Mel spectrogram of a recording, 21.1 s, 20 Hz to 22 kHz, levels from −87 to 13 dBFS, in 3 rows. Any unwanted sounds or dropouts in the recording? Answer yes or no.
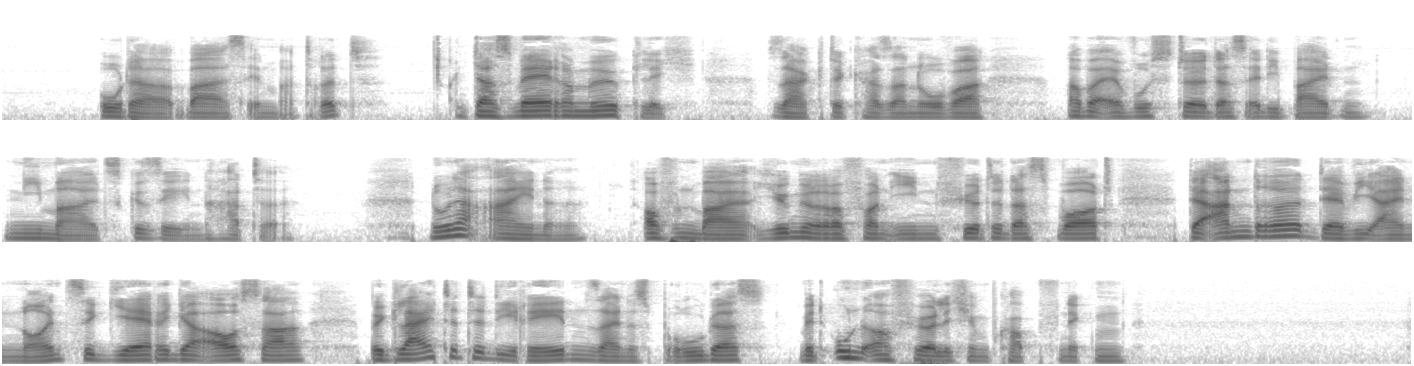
no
